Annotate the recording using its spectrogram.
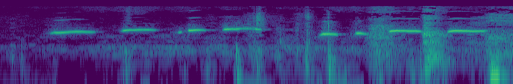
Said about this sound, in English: That lady down there whistling. You believe it?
